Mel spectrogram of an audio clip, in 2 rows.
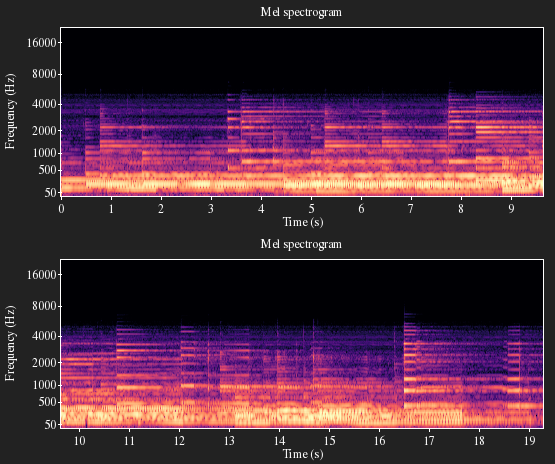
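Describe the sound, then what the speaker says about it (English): Electric guitar played through an Old Blood Noise BL-44 Reverse pedal, its reversed notes swelling in and cutting off, layered with chorus and echo in a steady, dense wash of chords lasting the whole passage, with no talking. "it's reversing your sound as you play"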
